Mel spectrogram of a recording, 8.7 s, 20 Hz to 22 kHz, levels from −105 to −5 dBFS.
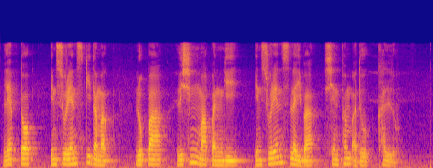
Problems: background sounds at intervals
